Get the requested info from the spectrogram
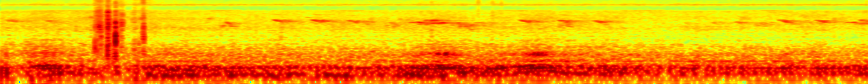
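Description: Outdoor ambience of small birds chirping in short, repeated high notes over a steady low rumble, with two sharp clicks about a second in.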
